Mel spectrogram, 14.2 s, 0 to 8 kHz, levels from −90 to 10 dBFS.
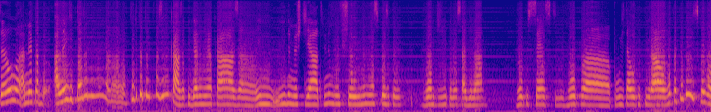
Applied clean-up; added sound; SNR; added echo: neural separator model SepFormer DNS4.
